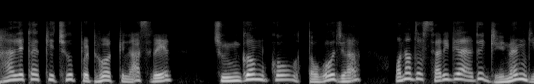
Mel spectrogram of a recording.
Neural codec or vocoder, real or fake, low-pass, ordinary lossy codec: codec, 16 kHz, 1 kbps, FreqCodec, larger model; fake; none; none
